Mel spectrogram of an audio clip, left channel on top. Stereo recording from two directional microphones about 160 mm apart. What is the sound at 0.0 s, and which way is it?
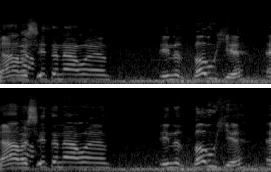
Speech, 10° right (ahead or behind).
